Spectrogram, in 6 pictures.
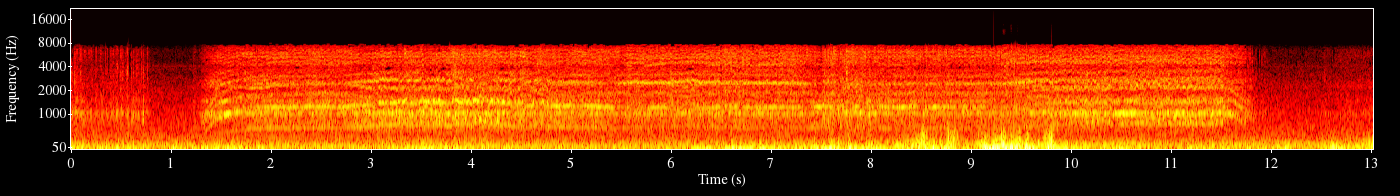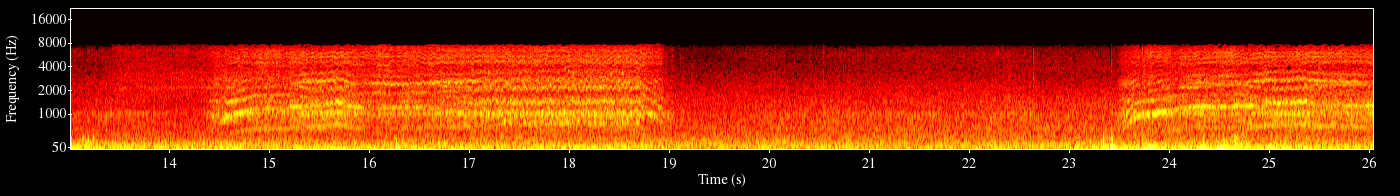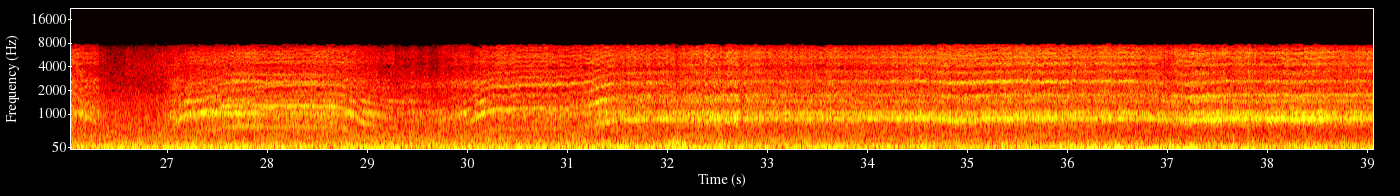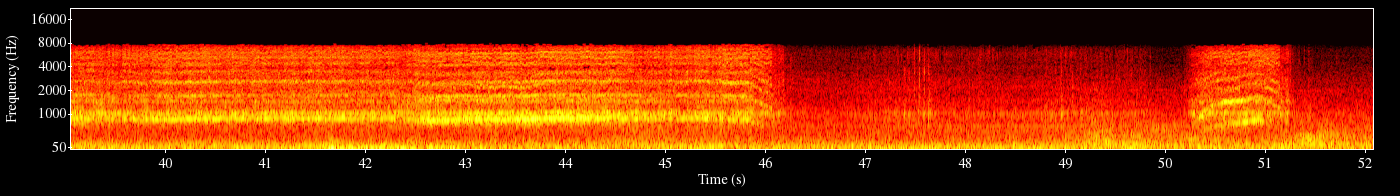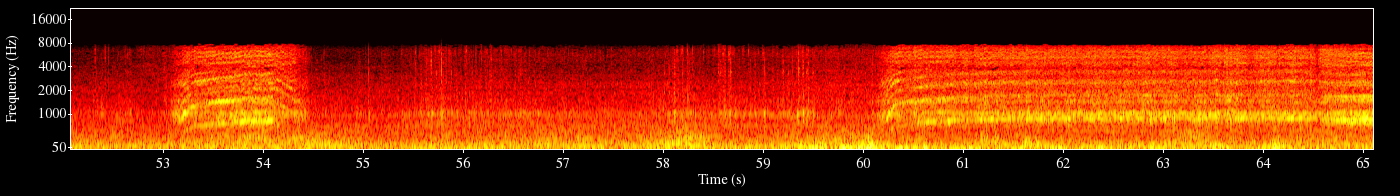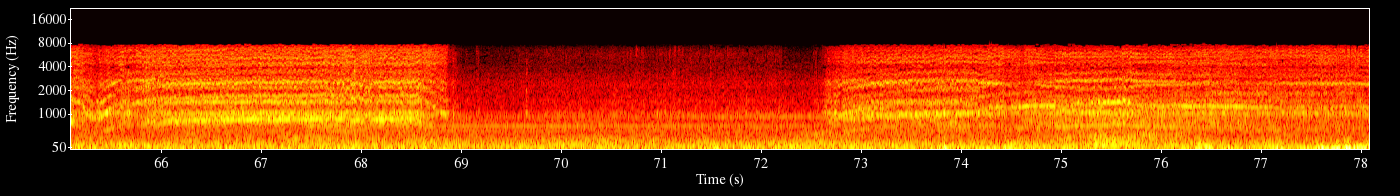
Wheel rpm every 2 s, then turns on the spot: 30, 160, 160, 160, 160, 130, 20, 110, 160, 80, 20, 30, 150, 80, 120, 180, 230, 230, 230, 230, 230, 220, 210, 20, 20, 60, 70, 40, 20, 20, 180, 230, 180, 200, 90, 10, 90, 160, 160.
12-14 20-22 46-50 54-58 68-72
